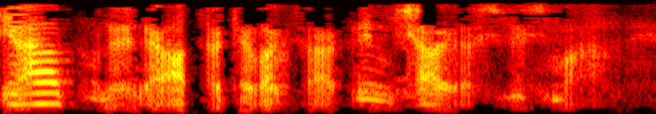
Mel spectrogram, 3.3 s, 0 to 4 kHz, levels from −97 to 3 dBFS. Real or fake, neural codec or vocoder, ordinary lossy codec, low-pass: fake; autoencoder, 44.1 kHz, a latent of 192 numbers a frame, MeloTTS; MP3, 16 kbps; 3.6 kHz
